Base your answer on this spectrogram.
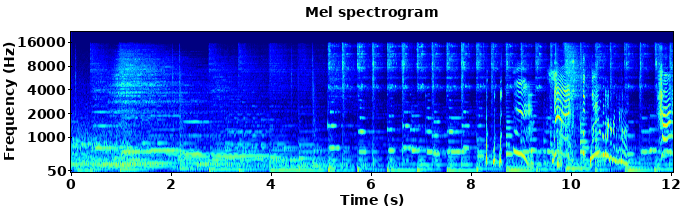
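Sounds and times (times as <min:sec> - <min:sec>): cheery christmas music: 0:00.0 - 0:12.0
cartoon character vocal noises: 0:08.9 - 0:11.2.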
